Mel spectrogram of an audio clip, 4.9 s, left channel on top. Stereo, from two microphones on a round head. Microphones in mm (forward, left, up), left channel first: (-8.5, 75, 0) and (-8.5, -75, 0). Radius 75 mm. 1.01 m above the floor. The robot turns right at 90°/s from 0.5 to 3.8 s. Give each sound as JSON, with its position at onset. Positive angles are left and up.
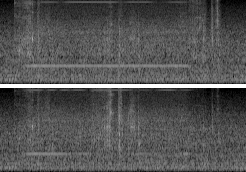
{"t": 0.3, "sound": "scissors", "side_deg": 35, "distance_m": 0.7}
